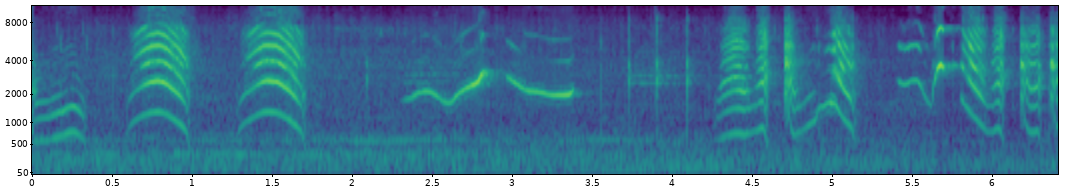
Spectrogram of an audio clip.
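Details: A rose-ringed (ringneck) parakeet speaking Hindi: two nasal, rising-falling syllables, then a gliding whistle and a burst of quick, squeaky voice-like notes.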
